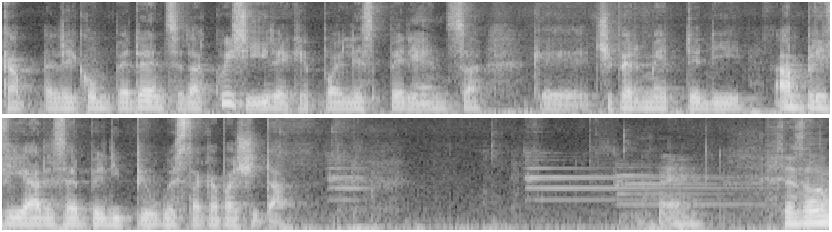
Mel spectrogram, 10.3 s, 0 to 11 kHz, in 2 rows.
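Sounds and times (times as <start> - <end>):
speech: 0.0 - 7.4, 9.3 - 10.3
bell chiming as a reminder cue: 7.2 - 7.7, 8.4 - 10.3.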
